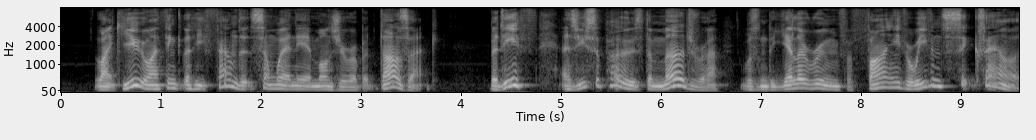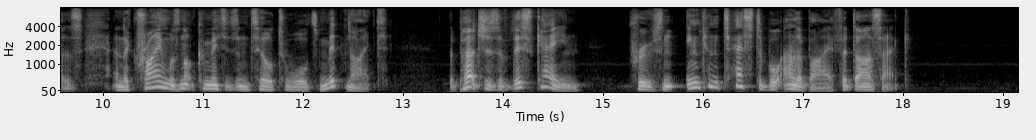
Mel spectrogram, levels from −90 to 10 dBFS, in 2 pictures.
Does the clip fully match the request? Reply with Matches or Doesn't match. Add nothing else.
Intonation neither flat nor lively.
Doesn't match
